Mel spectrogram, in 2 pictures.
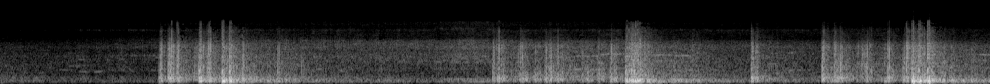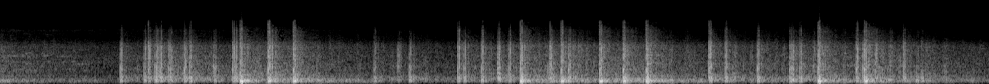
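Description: Fireworks display: volleys of sharp bangs and crackles in clusters, with short lulls between them, thickest in the second half.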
